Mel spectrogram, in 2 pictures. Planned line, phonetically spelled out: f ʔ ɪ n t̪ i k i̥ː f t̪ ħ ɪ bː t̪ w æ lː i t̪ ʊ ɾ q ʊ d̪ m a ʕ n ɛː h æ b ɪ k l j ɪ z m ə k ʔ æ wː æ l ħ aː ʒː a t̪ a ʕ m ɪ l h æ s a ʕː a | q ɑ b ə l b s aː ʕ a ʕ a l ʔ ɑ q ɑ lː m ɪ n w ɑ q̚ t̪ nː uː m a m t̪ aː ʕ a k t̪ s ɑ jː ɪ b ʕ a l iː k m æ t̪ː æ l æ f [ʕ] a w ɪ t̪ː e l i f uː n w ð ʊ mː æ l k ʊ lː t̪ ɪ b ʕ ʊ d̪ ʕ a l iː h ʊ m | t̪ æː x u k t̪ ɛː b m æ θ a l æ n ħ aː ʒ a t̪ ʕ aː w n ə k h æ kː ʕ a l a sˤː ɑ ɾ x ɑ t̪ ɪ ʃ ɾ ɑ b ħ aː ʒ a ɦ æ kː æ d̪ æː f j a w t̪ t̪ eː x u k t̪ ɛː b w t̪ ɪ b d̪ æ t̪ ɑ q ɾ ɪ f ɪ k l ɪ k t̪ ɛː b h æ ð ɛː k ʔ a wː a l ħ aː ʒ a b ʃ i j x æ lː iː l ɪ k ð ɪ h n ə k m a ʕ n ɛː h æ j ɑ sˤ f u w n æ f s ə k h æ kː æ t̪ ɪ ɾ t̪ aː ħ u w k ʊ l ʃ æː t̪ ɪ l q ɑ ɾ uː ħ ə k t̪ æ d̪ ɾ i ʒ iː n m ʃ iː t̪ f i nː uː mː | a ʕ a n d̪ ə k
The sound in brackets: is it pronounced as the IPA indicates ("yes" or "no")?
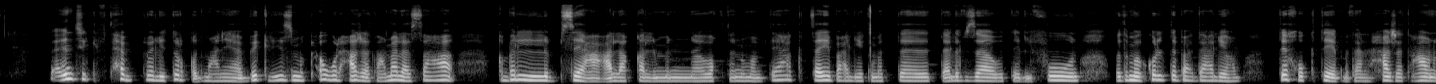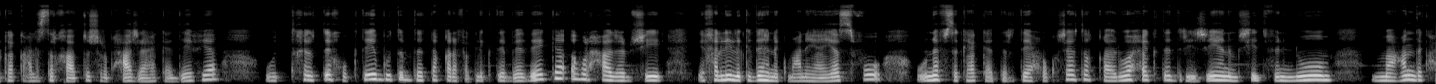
no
